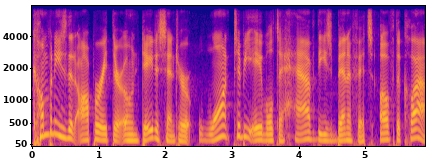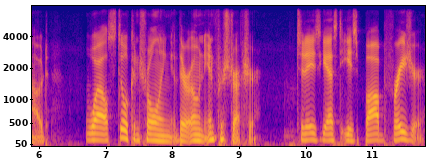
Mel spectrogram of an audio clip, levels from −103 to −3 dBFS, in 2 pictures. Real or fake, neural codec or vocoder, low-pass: real; none; 7.2 kHz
